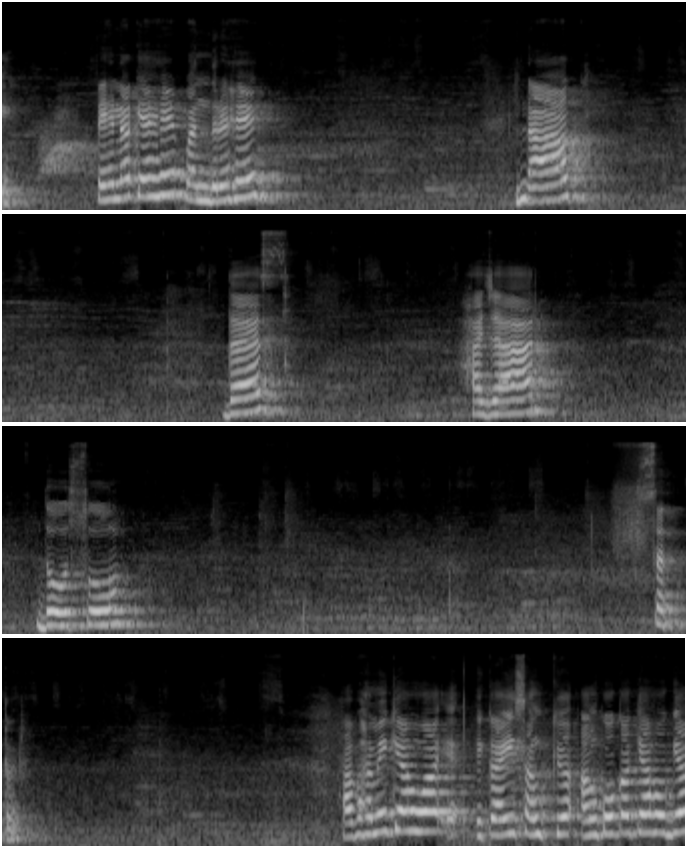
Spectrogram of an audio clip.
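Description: A woman speaks in short, clear phrases close by, pausing between them.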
